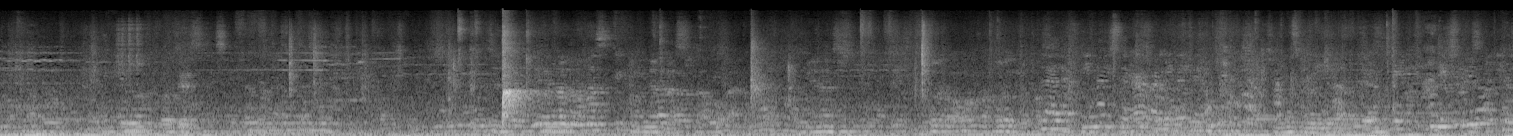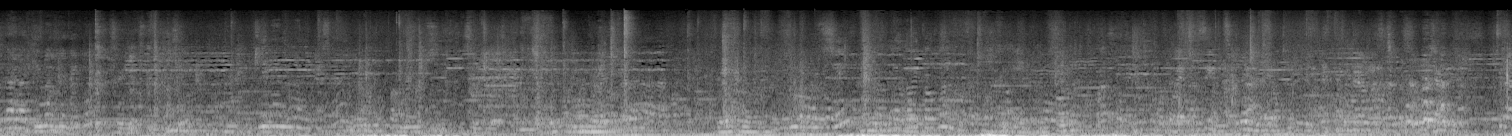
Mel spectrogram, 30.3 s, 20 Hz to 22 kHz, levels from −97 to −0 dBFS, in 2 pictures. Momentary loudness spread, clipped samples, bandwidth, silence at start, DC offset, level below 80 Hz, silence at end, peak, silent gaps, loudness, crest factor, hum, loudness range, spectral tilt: 8 LU; under 0.1%; 15 kHz; 0 s; under 0.1%; -32 dBFS; 0 s; -4 dBFS; none; -31 LUFS; 20 dB; none; 5 LU; -5.5 dB/octave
